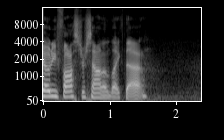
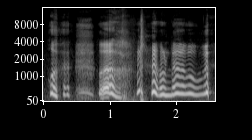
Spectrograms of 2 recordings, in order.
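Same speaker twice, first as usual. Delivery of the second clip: higher, slow imitation of a dismayed viewer; mock dismay; 6 semitones higher, 3 dB louder, slower than usual. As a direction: imitate a horrified reaction through laughter. Mimics Bryant's upset reaction, laughing.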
